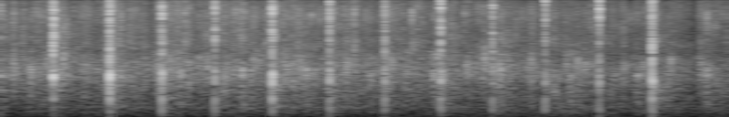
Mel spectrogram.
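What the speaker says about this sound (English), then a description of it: "Let's give them a round of applause." Applause from the audience at a landlord and small developers summit: a sparse, steady patter of individual hand claps with a few louder, distinct smacks, fairly close and heard without speech.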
